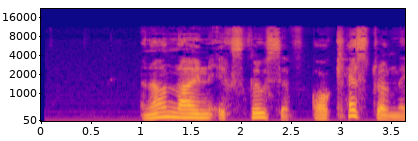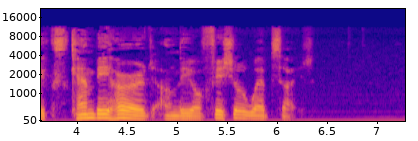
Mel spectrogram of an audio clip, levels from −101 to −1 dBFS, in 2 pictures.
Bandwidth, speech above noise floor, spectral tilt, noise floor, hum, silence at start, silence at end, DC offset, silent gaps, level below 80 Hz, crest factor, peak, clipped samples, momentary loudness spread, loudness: 11.5 kHz; 37 dB; -5 dB/octave; -60 dBFS; 50 Hz at -50 dBFS; 1 s; 1.15 s; under 0.1%; none; -52 dBFS; 18 dB; -6 dBFS; under 0.1%; 10 LU; -23 LUFS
